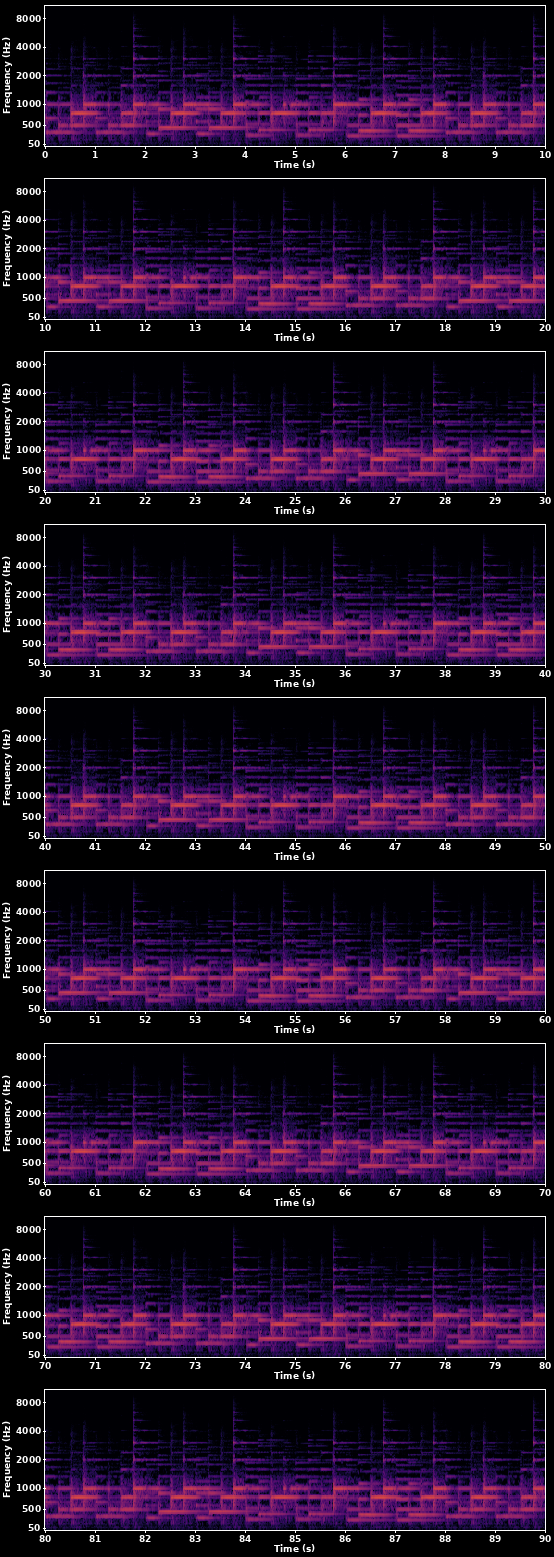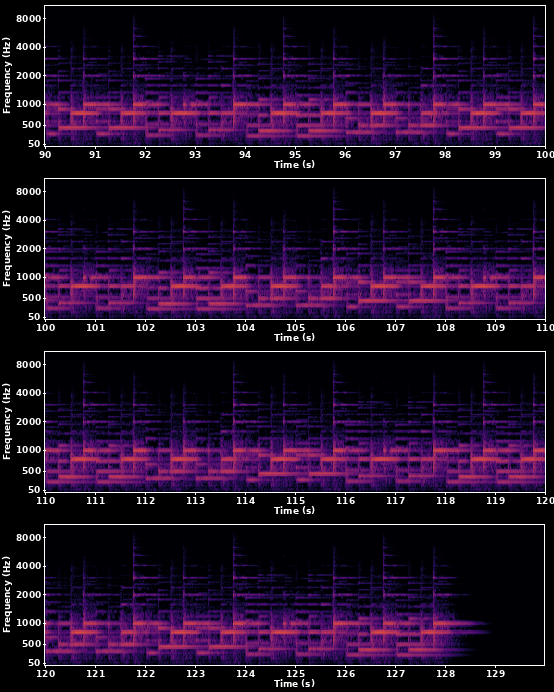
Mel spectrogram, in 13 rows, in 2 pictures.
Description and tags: Piano loops 050 octave up long loop 120 bpm
free, bpm, simplesamples, simple, reverb, Piano, music, 120, 120bpm, loop, samples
